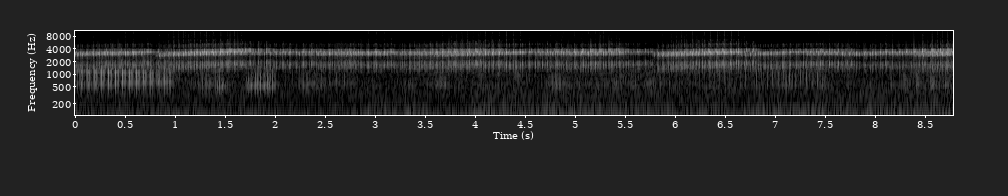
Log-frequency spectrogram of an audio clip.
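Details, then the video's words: Frogs calling at dusk in spring across the Nebraska Sandhills ponds: a steady shrill trill chorus of overlapping voices, rising slightly in waves, with short lower clicking croaks near the start. "RELAXING SOUNDS OF FROGS"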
